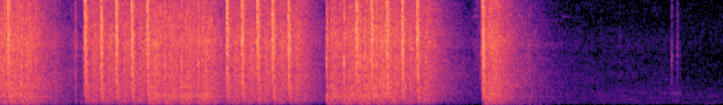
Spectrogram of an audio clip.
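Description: Belt-fed machine gun firing several rapid bursts of automatic fire with brief pauses between them, ending with a short burst a little after three seconds in.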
